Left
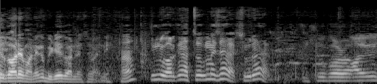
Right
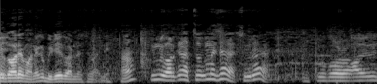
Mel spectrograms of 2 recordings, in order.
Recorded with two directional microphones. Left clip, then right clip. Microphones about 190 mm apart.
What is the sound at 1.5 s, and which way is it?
Speech, 45° right (ahead or behind).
